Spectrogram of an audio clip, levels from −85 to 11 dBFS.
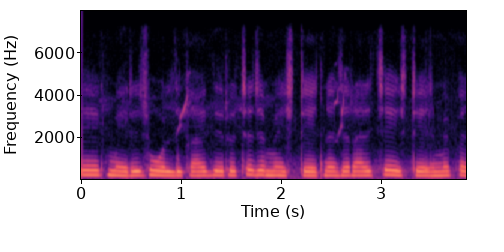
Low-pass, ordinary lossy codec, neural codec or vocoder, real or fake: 7.2 kHz; none; none; real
